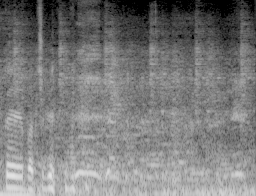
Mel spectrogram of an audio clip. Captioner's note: laugh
